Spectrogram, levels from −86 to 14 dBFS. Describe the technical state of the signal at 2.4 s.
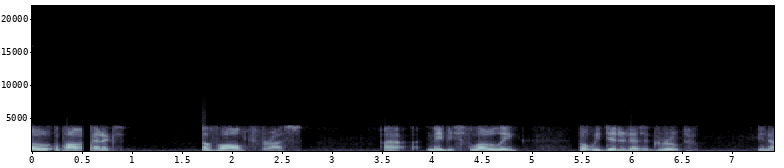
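At 2.4 s the sound is a fading smear near the end of a dropout that runs from 2.24 to 2.43 s. This is VoIP packet loss concealed by the speech codec. About 60 ms of audio went missing, which fits two 30 ms frames, and the decoder filled the gap by extending its last pitch and filter with falling gain. Because each frame builds on the one before, the sound stays weak and distorted after packets return.

Underneath, the audio is muffled and hoarse, with nothing above 4 kHz and smeared consonants. That is the G.723.1 codec, which points to its 6.3 kbit/s mode. Its slowly updated model of the sound, refreshed only every 30 ms, blurs rapid changes, and the damage here is heavy.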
